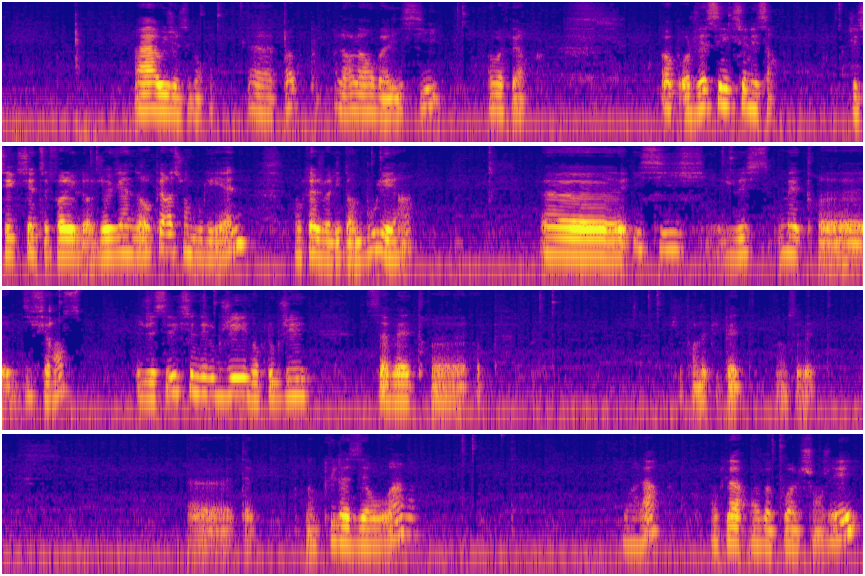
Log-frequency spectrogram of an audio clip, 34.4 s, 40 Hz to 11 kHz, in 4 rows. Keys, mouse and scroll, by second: 2.1-3.9 right drag, 4.6-6.4 drag, 7.3-9.1 right drag, 9.6-11.4 drag, 15.9-17.6 drag, 19.3-21.0 drag, 23.7-25.5 drag, 33.6-34.4 drag.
